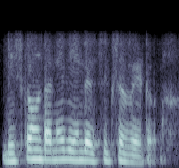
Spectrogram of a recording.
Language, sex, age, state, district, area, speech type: Telugu, male, 18-30, Telangana, Nagarkurnool, urban, conversation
